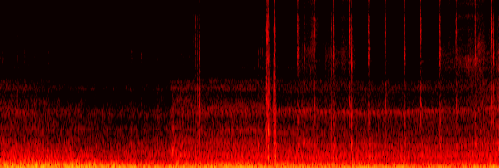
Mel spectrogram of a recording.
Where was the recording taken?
in a car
